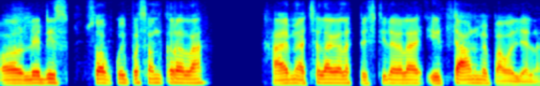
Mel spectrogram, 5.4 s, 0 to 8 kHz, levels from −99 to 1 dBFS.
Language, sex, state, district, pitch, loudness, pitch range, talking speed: Hindi, male, Bihar, Saran, 120 Hz, -19 LUFS, 115-130 Hz, 200 wpm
